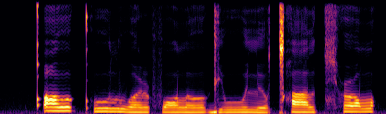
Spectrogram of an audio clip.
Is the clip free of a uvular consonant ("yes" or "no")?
no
